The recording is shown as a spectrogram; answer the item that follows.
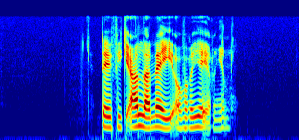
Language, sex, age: Swedish, female, 32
